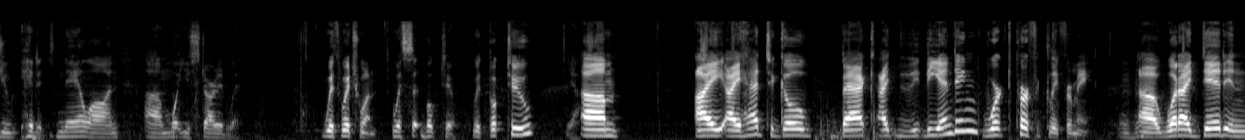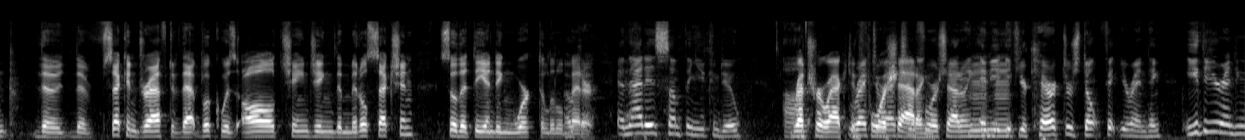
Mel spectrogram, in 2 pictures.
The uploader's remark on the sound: recorded live at Dragon's Keep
